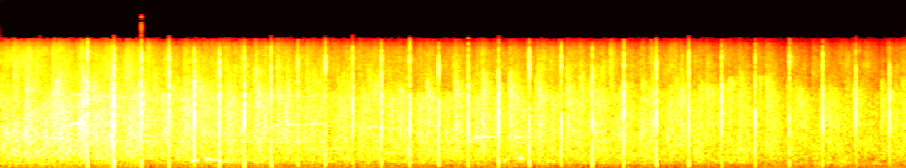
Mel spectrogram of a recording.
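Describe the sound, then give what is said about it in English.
Sustained applause from an audience, a round of applause for two people being praised, a dense wash of many hands clapping with sharper individual claps popping out, steady and fairly loud for the whole stretch with no talking. “And I personally have tremendous admiration for the two of them, and I really think they deserve a round of applause.”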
